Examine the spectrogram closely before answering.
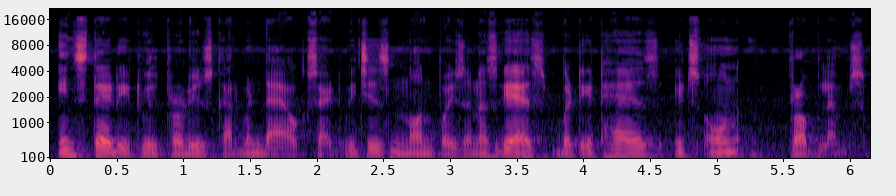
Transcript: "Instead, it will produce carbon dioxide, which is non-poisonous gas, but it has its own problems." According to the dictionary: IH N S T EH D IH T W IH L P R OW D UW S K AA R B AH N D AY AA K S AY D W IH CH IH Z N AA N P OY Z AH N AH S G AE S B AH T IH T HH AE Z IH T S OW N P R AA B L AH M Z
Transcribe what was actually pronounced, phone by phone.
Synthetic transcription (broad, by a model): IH N S T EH D IH T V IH L P R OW D UW S K AA R B AH N D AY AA K S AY D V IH CH IH Z N AA N P OY Z AH N AH S G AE S B AH T IH T HH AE Z IH T S OW N P R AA B L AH M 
